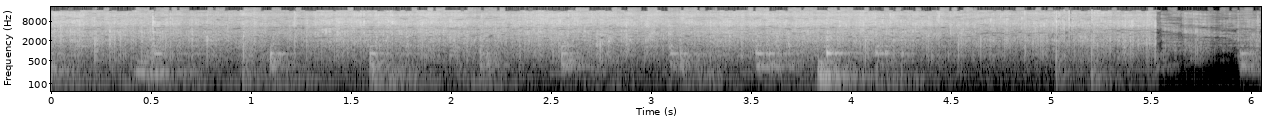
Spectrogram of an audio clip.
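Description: Brinjal and small cucumber pieces frying in oil, a close, steady hiss and sizzle punctuated by repeated scraping stirs of a spatula, before the sound cuts off abruptly near the end.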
